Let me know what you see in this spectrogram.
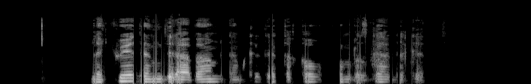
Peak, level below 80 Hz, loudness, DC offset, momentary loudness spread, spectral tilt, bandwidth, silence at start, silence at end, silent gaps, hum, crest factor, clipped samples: -4 dBFS; -50 dBFS; -24 LUFS; under 0.1%; 21 LU; -5.5 dB/octave; 11 kHz; 0.9 s; 1.1 s; none; none; 22 dB; under 0.1%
